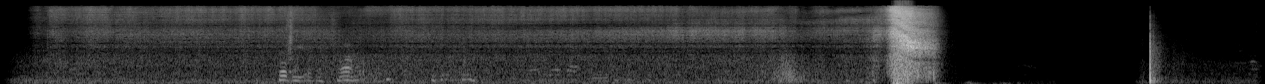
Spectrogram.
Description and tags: Recordings of some crap fireworks.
